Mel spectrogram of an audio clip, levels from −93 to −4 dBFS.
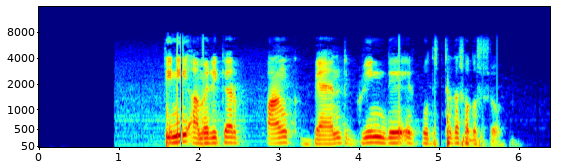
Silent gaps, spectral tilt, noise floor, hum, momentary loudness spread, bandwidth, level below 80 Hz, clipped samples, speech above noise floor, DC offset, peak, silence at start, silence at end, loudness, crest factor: none; -7 dB/octave; -51 dBFS; none; 13 LU; 7.6 kHz; -42 dBFS; under 0.1%; 34 dB; under 0.1%; 0 dBFS; 1.55 s; 0.6 s; -18 LUFS; 18 dB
